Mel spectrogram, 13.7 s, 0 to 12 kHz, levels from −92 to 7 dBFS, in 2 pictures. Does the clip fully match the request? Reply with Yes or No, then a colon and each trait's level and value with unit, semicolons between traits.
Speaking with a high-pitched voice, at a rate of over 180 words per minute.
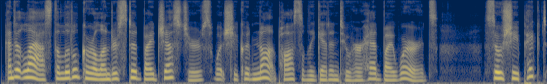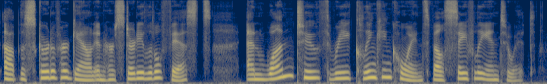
Yes: high, 210 Hz; average, 195 wpm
